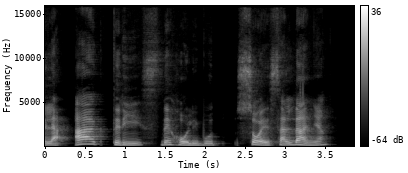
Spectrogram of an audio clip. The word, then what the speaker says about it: Saldaña: actriz de Hollywood Zoe Saldaña cuyo apellido pronuncian sobre todo en Estados Unidos como saldana así que vamos a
